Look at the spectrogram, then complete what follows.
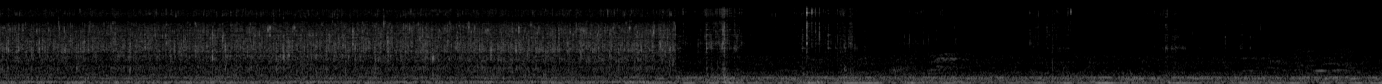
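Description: Masala-coated fish pieces sizzling and crackling in shallow oil in a frying pan. About seven seconds in the sizzle stops abruptly, and a few light clicks and scrapes of a fork on a plate follow.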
